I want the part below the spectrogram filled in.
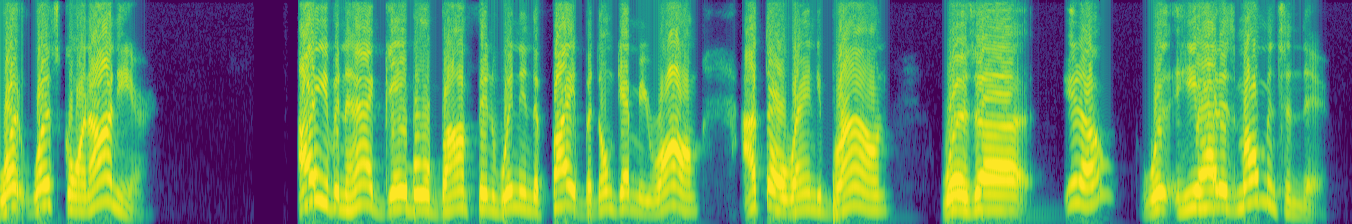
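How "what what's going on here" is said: half-shouted, mild outraged yell in disbelief. Recounting watching a fight, retelling screaming at the referee. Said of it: "I'm screaming at the referee like".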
